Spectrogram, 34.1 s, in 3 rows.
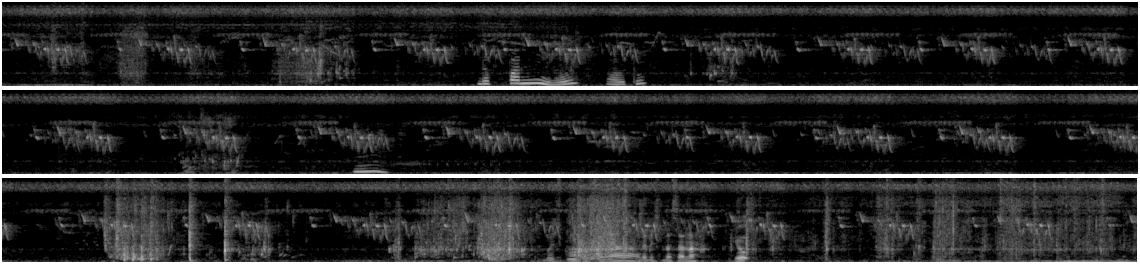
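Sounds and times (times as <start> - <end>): person wading through water: 26.6 - 29.0
high-pitched whine: 32.7 - 34.0.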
